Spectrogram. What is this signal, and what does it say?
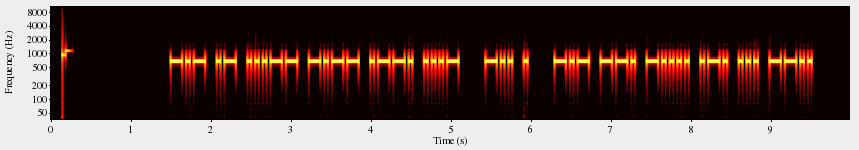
Morse code, heard as a keyed tone, about 25 wpm, 700 Hz. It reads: KA3YPV DE KG6RSZ
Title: USA Callsign DE Callsign 25wpm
